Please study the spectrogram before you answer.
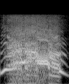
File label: aah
